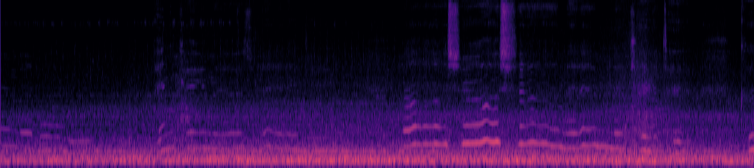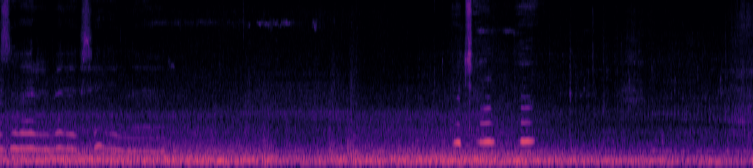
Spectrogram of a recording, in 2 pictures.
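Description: A car drives along with a steady, continuous low engine rumble that holds level throughout, with a few faint higher sounds over it.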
